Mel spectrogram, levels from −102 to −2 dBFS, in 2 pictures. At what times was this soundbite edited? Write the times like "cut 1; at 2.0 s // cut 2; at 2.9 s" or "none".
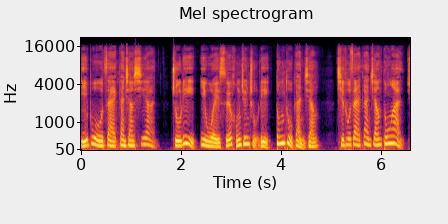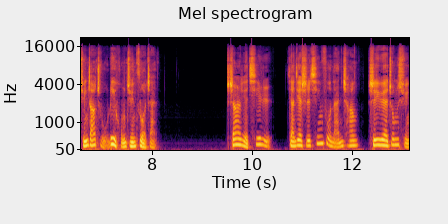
cut 1; at 12.2 s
